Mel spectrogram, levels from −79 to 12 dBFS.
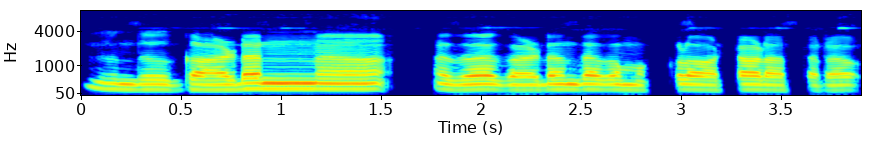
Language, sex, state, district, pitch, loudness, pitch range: Kannada, male, Karnataka, Bijapur, 140 Hz, -16 LUFS, 130-150 Hz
